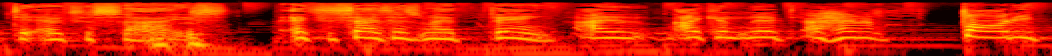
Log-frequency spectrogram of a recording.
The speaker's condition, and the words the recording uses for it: Down syndrome. That was a very aggressive and mean 30.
